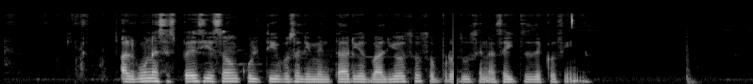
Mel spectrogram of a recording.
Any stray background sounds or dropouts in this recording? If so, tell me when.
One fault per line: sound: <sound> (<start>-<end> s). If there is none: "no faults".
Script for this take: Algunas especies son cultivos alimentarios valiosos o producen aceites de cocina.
sound: dropout (4.5-4.6 s)
sound: throat clearing (6.8-7.0 s)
